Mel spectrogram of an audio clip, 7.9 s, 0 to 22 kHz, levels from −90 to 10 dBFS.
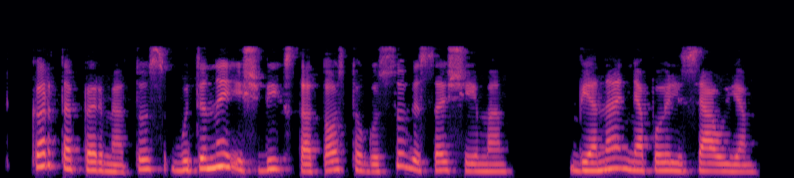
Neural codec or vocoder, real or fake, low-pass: none; real; 7.2 kHz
